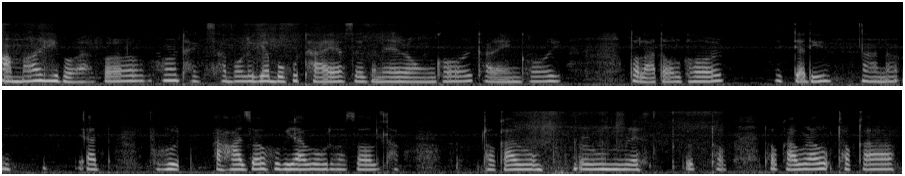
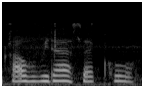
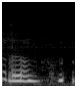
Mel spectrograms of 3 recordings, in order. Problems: constant background noise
